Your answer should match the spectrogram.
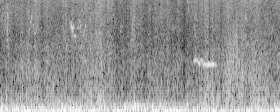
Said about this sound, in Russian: Ой, какой здесь ветер.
